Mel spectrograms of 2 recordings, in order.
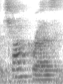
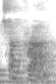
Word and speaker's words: chakra: Now, one of the things you'll notice about the chakras is that, first of all, there's lots of different ways to pronounce it. In the Indian dialect, they would say chakra. There's also people who say chakra or chakra.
